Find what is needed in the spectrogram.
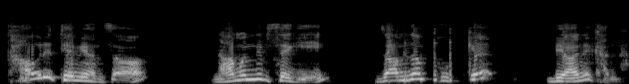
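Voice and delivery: খাওরি থেমে আনছ, নামন্নিপ সেগি, জমজম ফুককে, বিয়ানে খান slow with a stop after each; four clear pauses. Shown as a demonstration. Teacher showing students where to pause, slow and deliberate. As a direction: read slowly, pausing only at the four breaks. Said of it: "লে side দিয়ে দম নিছি".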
